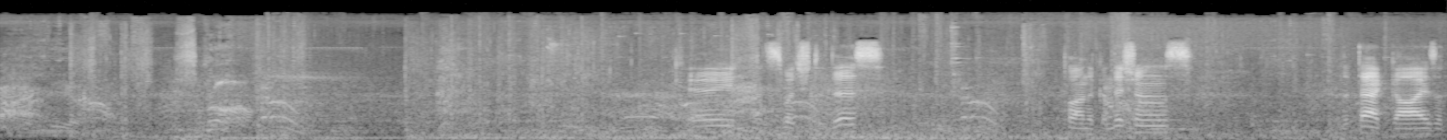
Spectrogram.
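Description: Weapons strike with sharp hits.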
